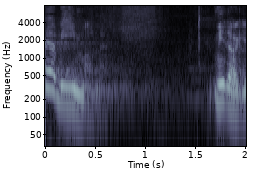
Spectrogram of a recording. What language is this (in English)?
Estonian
